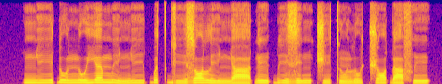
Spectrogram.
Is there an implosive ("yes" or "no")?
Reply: yes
